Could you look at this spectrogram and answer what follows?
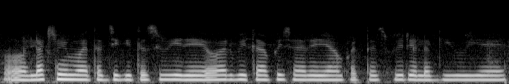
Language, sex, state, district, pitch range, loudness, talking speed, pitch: Hindi, female, Rajasthan, Barmer, 210-220 Hz, -14 LUFS, 200 wpm, 215 Hz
